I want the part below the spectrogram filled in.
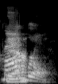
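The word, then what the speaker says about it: Marlborough: Marlboro. Like the cigarettes, Marlboro. I think it's spelled Yeah. a little differently, but they're from England.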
